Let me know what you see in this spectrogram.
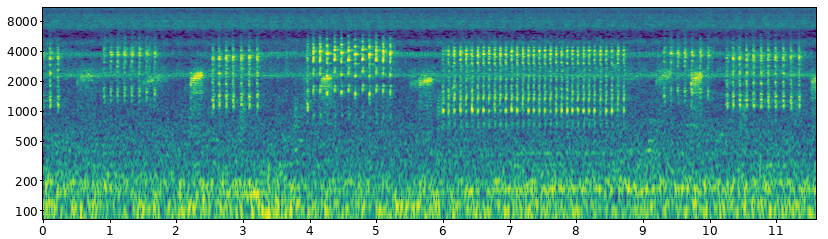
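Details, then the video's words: Many frog species chorusing in lush wetlands as evening falls: overlapping bouts of rapid ticking trills, one longer run of nearly three seconds, interspersed with short swelling notes against a continuous background hiss. "Frog Orchestra"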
